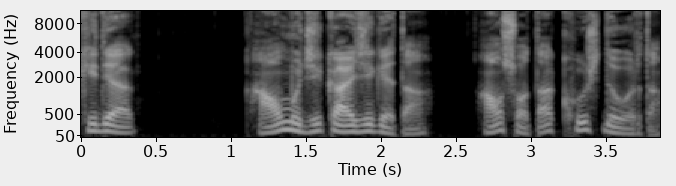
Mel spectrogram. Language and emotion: Goan Konkani, neutral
